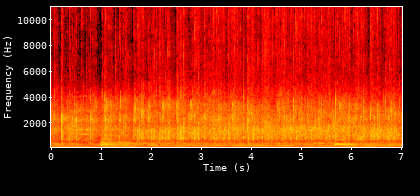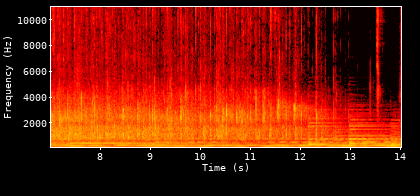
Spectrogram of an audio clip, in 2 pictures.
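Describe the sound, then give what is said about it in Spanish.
A church audience stands and claps steadily and loudly for the Lord for about thirteen seconds, a dense wash of applause over sustained keyboard chords and a low bass line that keep playing underneath. “Y si tú perteneces a Cristo Jesús, ponte de pie y regálale un fuerte aplauso al Señor, solamente si perteneces a Cristo Jesús.”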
